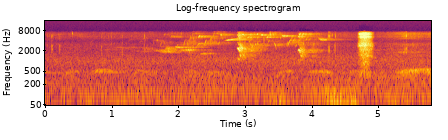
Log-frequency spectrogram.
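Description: Faint birds chirping, a run of short high calls starting about two seconds in, over a low steady outdoor background. A single brief, sharp noise stands out near the end as the loudest sound.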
